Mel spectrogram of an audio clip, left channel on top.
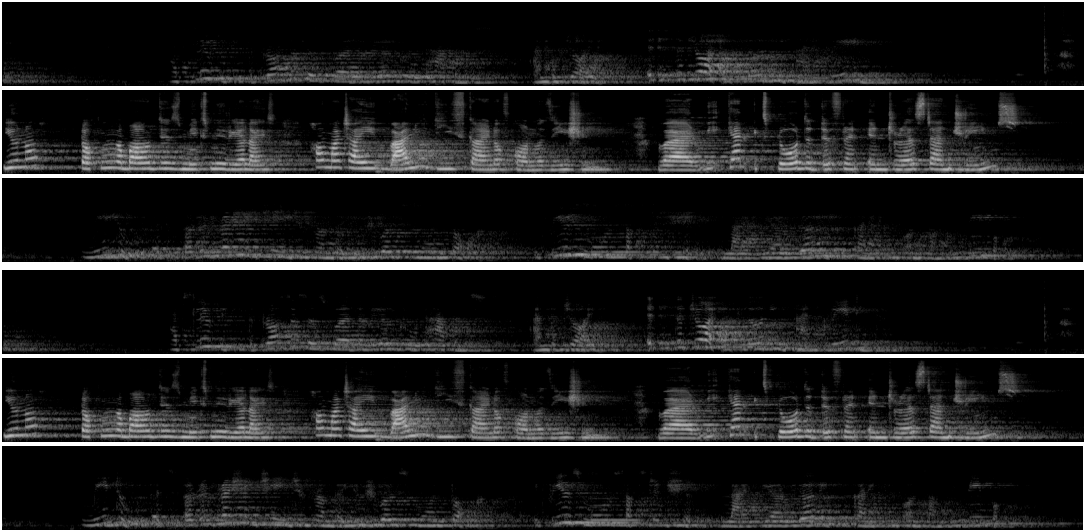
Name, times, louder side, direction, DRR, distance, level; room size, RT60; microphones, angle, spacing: voice 1, 1.7-4.8 5.3-5.9 6.4-8.8 22.4-26.5 27.1-28.5 28.8-31.5, equal, 65° right, -2 dB, 7.7 m, -40 dB
voice 2, 10.8-11.2 11.6-21.0, left 2 dB, 15° left, 12 dB, 0.9 m, -26 dB
25.5 x 24.0 x 8.9 m, 2.4 s
head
